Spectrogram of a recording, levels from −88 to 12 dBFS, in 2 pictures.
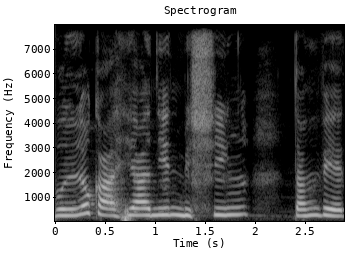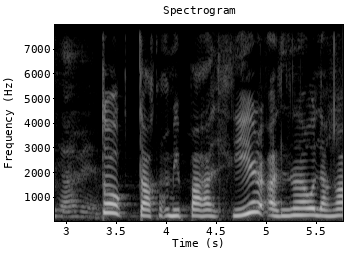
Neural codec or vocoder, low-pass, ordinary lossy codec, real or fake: none; none; none; real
